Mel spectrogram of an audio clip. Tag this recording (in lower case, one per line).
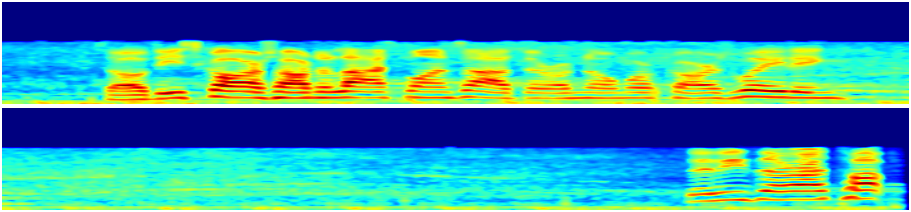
speech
